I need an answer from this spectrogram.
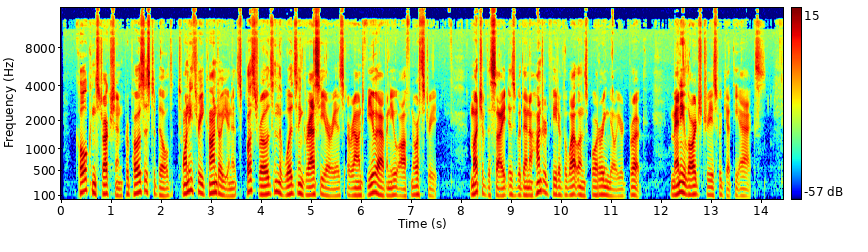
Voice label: spot vox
